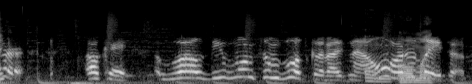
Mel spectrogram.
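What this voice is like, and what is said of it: Thick put-on Russian accent. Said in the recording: “put on a thicker, like, a Russian accent”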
